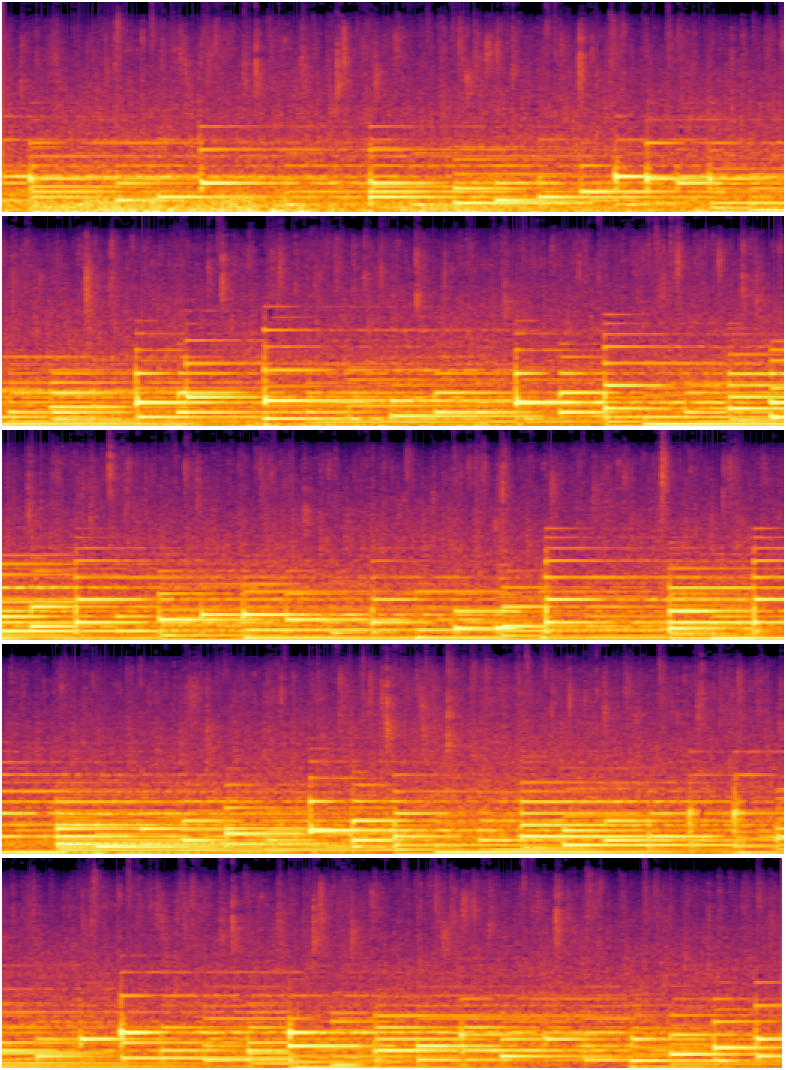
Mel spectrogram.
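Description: Slow, calm solo piano music, single melody notes over sustained bass notes, with a steady patter of rain falling behind it. A low rumble at the start fades away within the first couple of seconds.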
